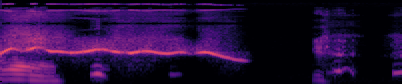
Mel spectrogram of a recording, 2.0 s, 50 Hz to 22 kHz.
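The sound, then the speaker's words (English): The Star Wars droid R2-D2 lets out a warbling whistle that wavers for about a second, then slides downward, followed by a few short chirpy beeps. A brief low voice sounds at the start. “Like, listen to R2. He knows what's up.”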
